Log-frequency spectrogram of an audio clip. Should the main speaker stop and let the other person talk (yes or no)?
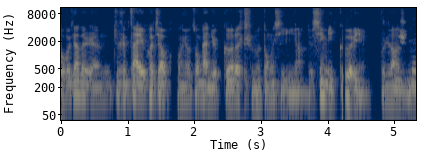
yes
